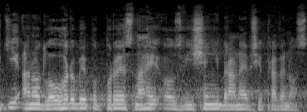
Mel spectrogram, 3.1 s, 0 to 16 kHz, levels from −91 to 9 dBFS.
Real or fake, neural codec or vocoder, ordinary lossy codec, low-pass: real; none; MP3, 64 kbps; 14.4 kHz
